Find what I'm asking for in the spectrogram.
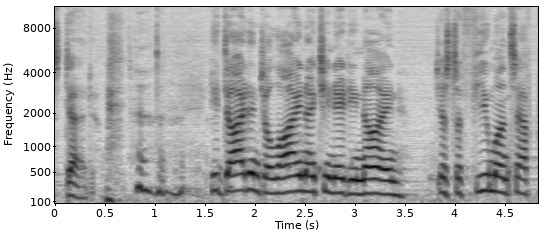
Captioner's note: laughter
